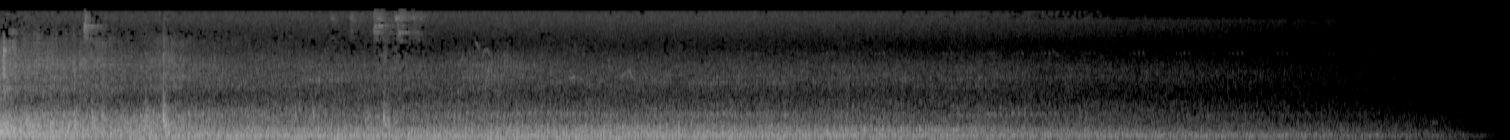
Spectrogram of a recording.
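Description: Wind rumbles outdoors and slowly fades away.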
